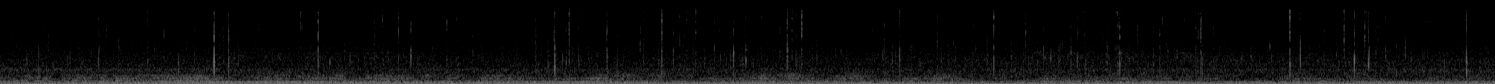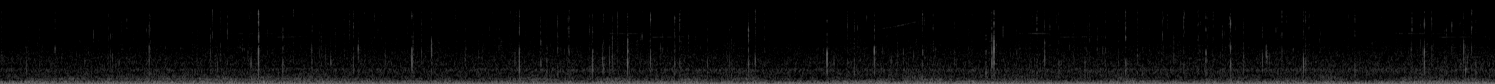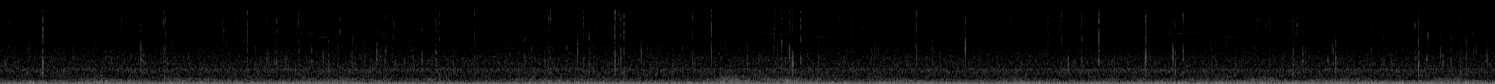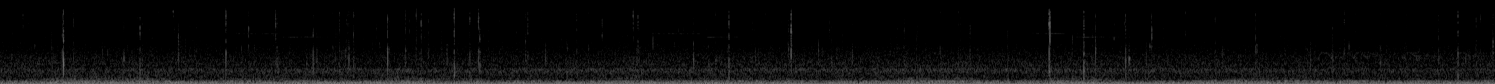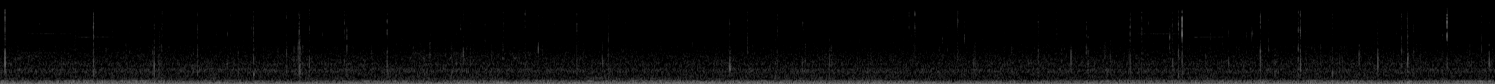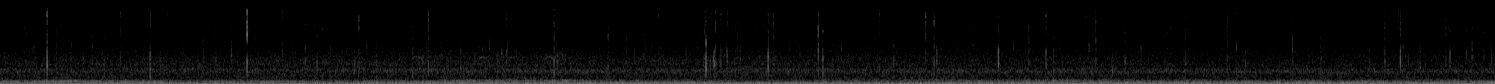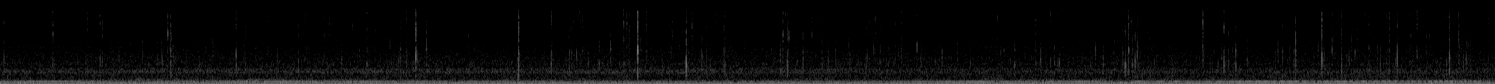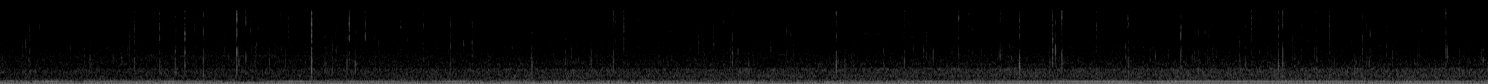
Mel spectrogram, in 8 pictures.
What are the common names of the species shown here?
Black-capped Chickadee, Brown-headed Cowbird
